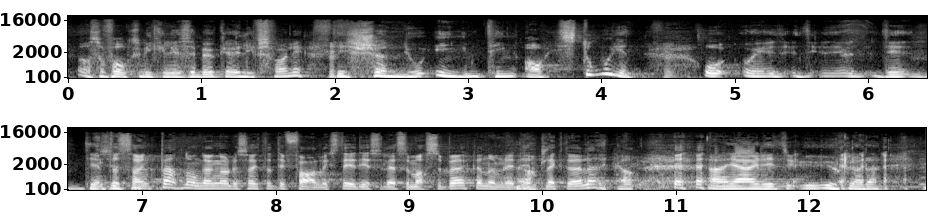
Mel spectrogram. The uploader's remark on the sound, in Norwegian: på Nobels Fredssenter med publikum tilstede.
